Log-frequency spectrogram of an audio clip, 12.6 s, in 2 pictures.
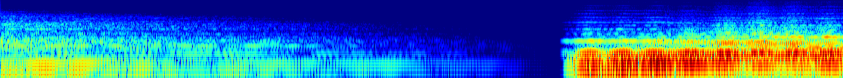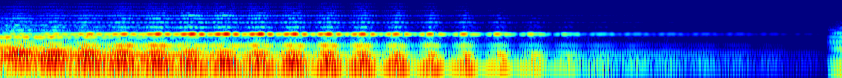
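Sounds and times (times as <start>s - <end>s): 
preset pad sounds: 4.3s - 11.6s.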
